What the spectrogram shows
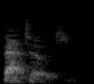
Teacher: call these bateaus, emphasis on the first syllable, the French word for boat, bateau.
